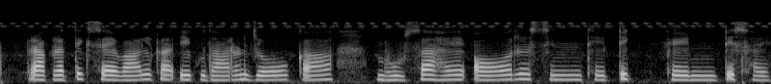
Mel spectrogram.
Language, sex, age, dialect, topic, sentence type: Hindi, female, 18-24, Awadhi Bundeli, agriculture, statement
